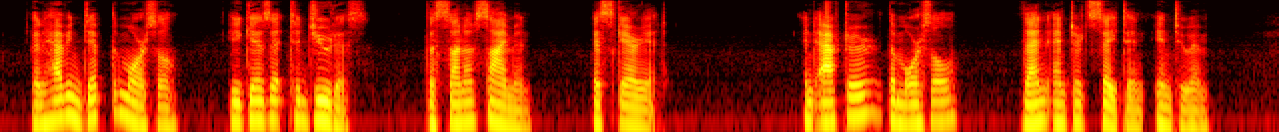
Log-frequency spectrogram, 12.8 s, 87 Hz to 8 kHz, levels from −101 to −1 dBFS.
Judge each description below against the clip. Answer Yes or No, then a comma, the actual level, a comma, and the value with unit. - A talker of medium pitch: No, low, 115 Hz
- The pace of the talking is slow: Yes, slow, 125 wpm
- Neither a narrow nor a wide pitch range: Yes, average, 3.4 semitones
